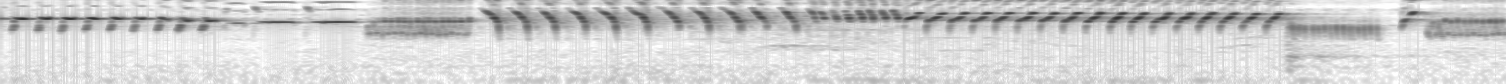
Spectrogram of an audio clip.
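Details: Canary trained with lovebird song delivers a long, varied song: fast repeated high chips, a buzzy trill of rapid descending notes, harsh rasping bursts and steady whistled tones, all high-pitched and energetic.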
